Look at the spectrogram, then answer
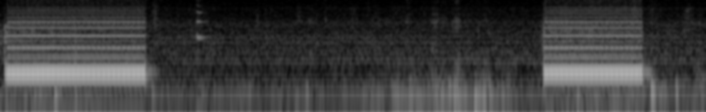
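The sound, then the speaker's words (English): A phone call to Wyatt Law Firm rings through with two long, steady electronic ring tones about four seconds apart, a low rumbling hum filling the gap between them. No one speaks. “Thank you for calling to Wyatt Law Firm.”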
